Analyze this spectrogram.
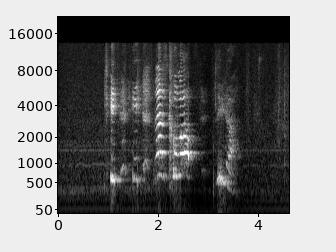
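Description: A young boy talks close by, high-pitched and lively.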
